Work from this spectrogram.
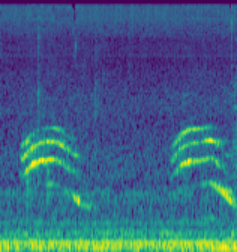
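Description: A domestic cat meows twice, a pair of drawn-out, falling calls about two seconds apart, faint against a low indoor hum.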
